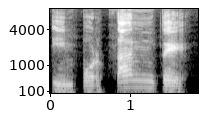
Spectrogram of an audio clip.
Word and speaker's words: important: Si yo tengo la palabra importante, en inglés sería important. Son 3 sílabas. Y de las 3 sílabas, el acento está en tent, en important. Y las otras 2 sílabas pierden sonido.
